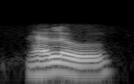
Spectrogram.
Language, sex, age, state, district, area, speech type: Santali, male, 45-60, West Bengal, Malda, rural, conversation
